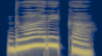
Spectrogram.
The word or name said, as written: ದ್ವಾರಿಗ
